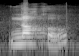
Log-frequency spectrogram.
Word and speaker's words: knuckle: in these words doubts the letter K is silent in these words knife knuckle needs nicas knock neat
